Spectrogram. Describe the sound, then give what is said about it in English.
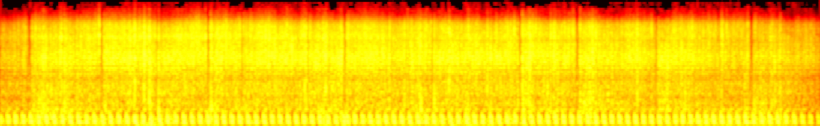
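A steady, harsh crackle from a welding torch welding an engine's gasifier runs unbroken, a dense buzzing hiss over a rapid low rumbling pulse that holds at an even, fairly loud level throughout, with no voices. “With his visual world reduced to a spark and the sound of crackling filling his ears, tactile input was the only communication channel left.”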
